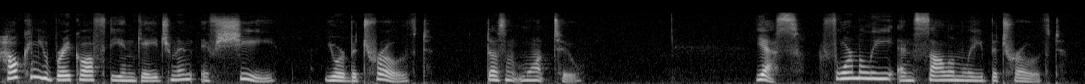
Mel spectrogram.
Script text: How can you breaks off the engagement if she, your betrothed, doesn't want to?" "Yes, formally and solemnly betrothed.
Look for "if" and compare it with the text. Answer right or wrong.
right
